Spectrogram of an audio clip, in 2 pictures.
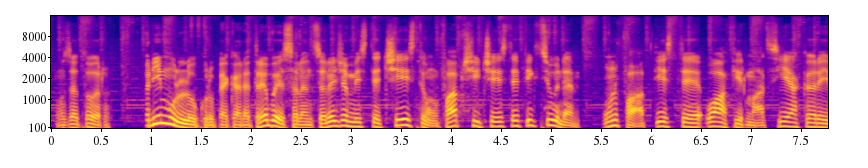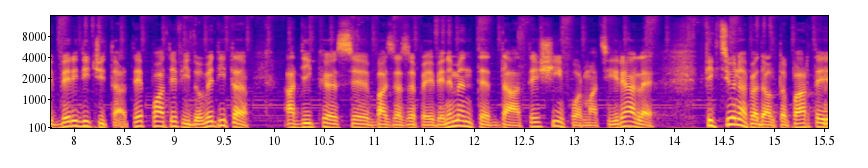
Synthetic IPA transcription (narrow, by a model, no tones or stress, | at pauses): spunzət̪o̞r | pɾimulːukɾupe̞kaɾe̞t̪ɾe̞buje̞səlɨnt̪se̞le̞d͡ʒe̞mje̞st̪e̞t͡ʃe̞je̞st̪e̞ṵnfap̚t̪ʃit͡ʃe̞je̞st̪e̞fik̚t̪siune̞̰ | unfa̰p̚t̪je̞st̪e̞ʔo̞afirma̰t̪sijeakəɾejve̞ɾid̪it͡ʃit̪a̰t̪e̞poat̪e̞fid̪o̞ve̞d̪it̪əa̰d̪ikəse̞bazeazəpe̞ːve̞nime̞nt̪e̞d̪at̪e̞ʃiːnfo̞rmat̪sijre̞ale̞ | fik̚t̪siuneaped̪ealt̪əpart̪e̞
